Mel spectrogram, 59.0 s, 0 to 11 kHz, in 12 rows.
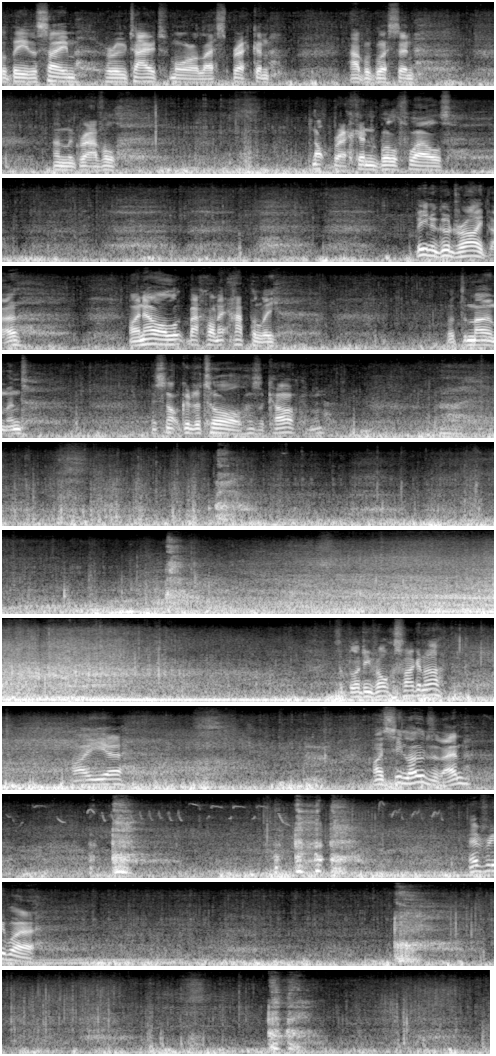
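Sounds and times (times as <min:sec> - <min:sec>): wind buffeting microphone: 0:00.0 - 0:59.0
rider grunting: 0:02.5 - 0:07.9, 0:09.2 - 0:16.0, 0:17.3 - 0:35.5, 0:40.2 - 0:59.0
car approaching on road: 0:17.5 - 0:59.0.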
